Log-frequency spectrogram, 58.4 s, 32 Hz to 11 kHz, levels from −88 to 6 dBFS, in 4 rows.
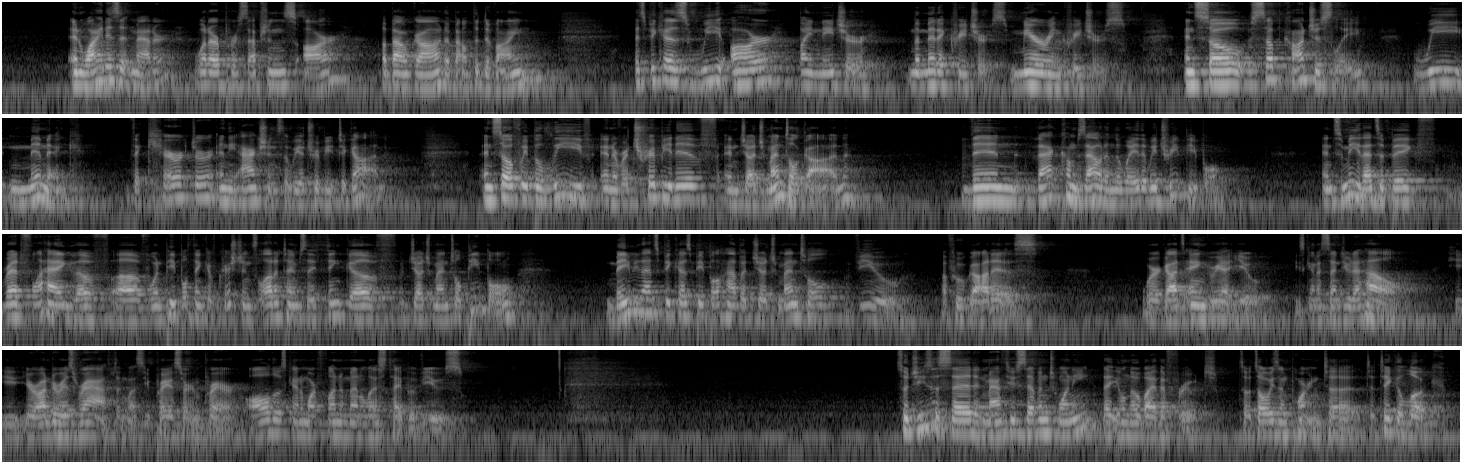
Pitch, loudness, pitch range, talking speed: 135 Hz, -35 LUFS, 125-145 Hz, 155 wpm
